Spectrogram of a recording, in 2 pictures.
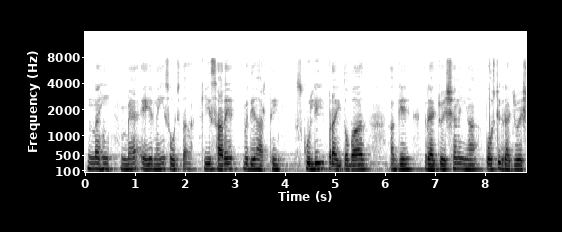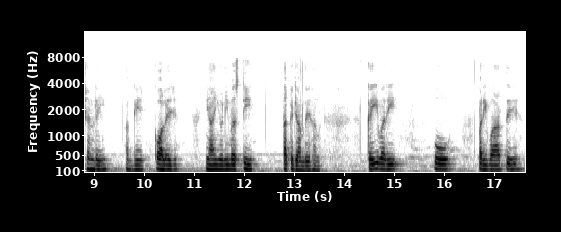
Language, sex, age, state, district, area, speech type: Punjabi, male, 30-45, Punjab, Amritsar, urban, spontaneous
